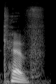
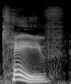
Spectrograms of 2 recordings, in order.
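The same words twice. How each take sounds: First: "kev" with a short, clipped e instead of "cave"; Irish-accented "kev". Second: Said in the usual way. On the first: Shown as a demonstration. Showing how he said cave, "kev" with a short Irish e. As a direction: say "kev" with the vowel of "bed". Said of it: "said it with a ke, like a kev". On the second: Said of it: "but he said it with".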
